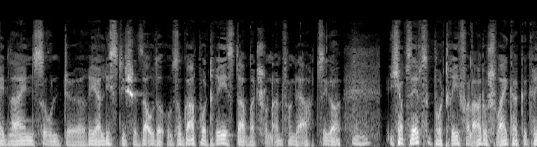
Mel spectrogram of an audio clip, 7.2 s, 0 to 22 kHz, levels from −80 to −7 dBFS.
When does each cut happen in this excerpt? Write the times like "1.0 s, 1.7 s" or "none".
5.1 s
